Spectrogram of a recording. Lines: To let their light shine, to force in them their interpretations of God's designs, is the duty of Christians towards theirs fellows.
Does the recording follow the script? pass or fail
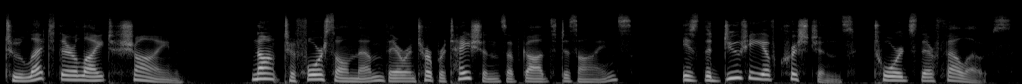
fail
